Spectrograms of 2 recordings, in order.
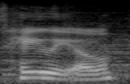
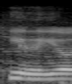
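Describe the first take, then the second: First: The first vowel sounds like 'ay'. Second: The first vowel sounds like 'eh'. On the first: The speaker calls it right. "it's halio" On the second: The speaker calls it wrong. "not helio"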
